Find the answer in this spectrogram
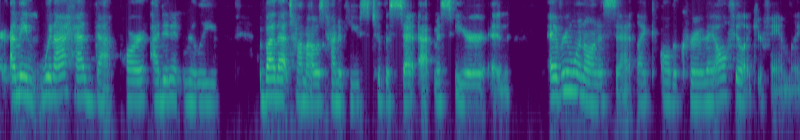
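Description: On a very clean recording with a silent background, a woman with a Southern US accent speaks at a moderate pace and medium pitch, somewhat breathy, with ordinary pitch variation. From northern Louisiana, US. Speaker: artist manager and former actress. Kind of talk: interview.

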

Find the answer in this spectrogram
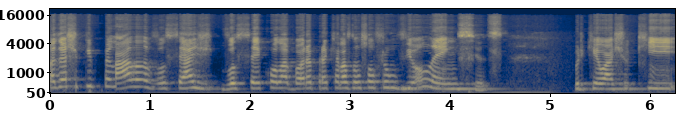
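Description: A woman with a bright, sharp tone and a high pitch talks at a moderate pace, her loudness very even. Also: fairly even intonation. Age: 20s. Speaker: guest. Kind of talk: casual chat.

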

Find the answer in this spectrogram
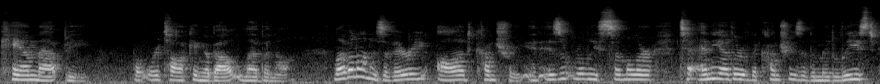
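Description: A woman with an American accent talks at a fairly quick pace with lively intonation. Her pitch is fairly high, and there is noticeable background noise. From United States. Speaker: former military intelligence officer and government spokesperson. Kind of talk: interview.

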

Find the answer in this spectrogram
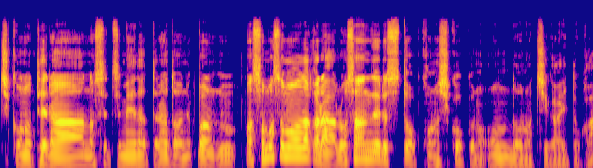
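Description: A man with a plain, everyday voice and a fairly low pitch speaks with lively intonation on a very clean recording with a silent background. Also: dry, close sound with no echo. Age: middle-aged. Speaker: podcast co-host and interviewer. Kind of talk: casual conversational interview.

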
